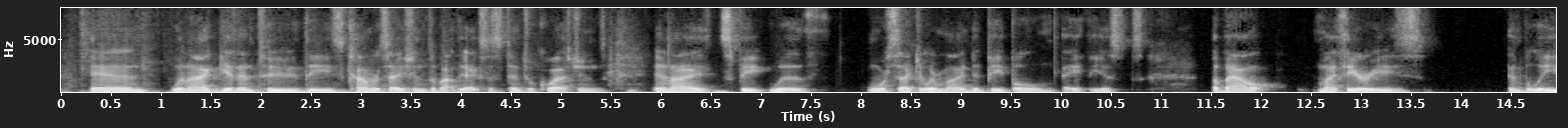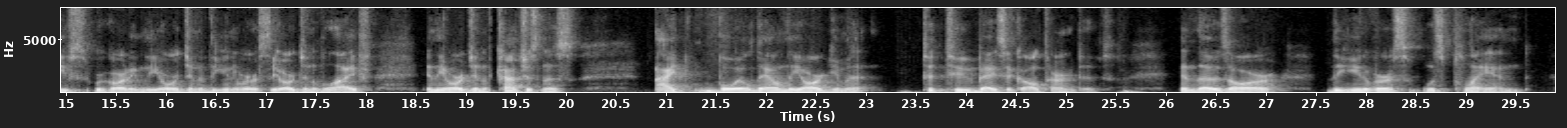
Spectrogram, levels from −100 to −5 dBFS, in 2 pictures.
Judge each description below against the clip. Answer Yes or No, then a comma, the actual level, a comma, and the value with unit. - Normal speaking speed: No, slow, 110 wpm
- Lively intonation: No, average, 3.5 semitones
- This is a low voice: Yes, very low, 90 Hz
